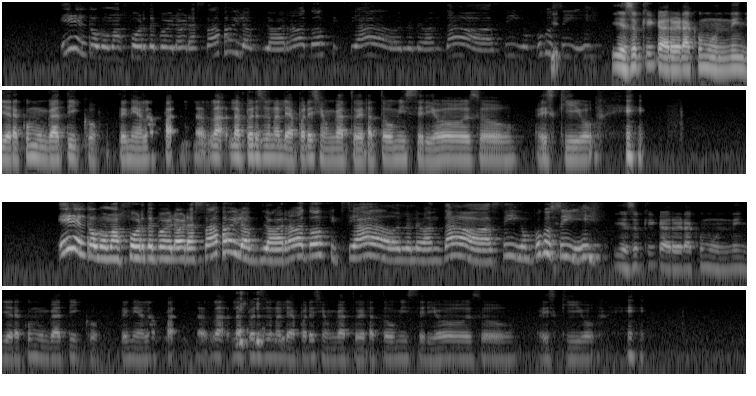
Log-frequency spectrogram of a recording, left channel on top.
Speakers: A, on the right (about 85°); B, on the left (about 85°).
A: Era como más fuerte porque lo abrazaba y lo, lo agarraba todo asfixiado, lo levantaba, así, un poco
B: Y,
A: sí.
B: y eso que Garú era como un ninja, era como un gatico, tenía la, pa- la, la- la
A: <laughs>
B: personalidad parecía un gato, era todo misterioso, esquivo. <laughs>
